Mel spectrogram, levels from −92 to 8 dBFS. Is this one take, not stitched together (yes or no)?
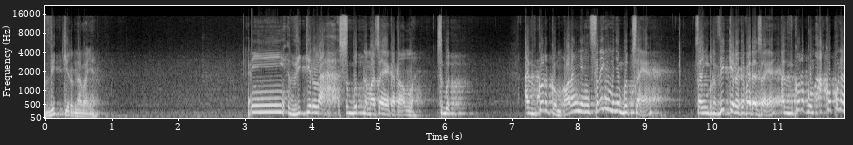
no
